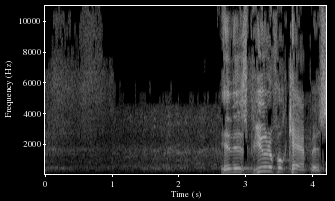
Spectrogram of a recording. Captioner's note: laughter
